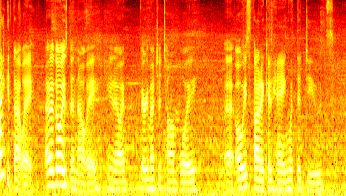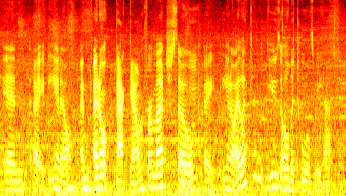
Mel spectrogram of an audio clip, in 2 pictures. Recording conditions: busy venue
